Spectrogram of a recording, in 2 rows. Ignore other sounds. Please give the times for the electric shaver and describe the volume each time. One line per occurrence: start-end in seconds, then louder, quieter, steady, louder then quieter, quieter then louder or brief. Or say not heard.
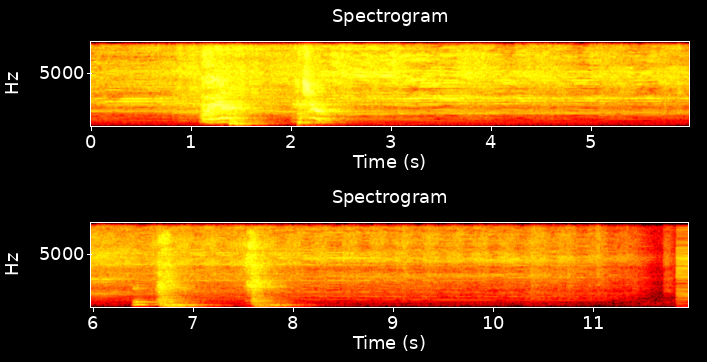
0.0-11.9 quieter.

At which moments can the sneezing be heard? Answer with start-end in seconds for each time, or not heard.
1.1-2.4, 6.4-8.0.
